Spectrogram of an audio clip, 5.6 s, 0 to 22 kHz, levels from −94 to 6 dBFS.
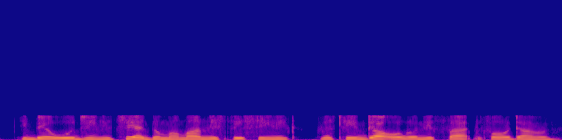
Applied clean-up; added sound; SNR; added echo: neural diffusion model UNIVERSE++.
